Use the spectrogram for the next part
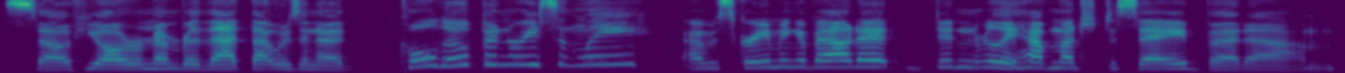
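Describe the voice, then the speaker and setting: High-voiced woman hosting a casual stream. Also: big pitch swings, a little fast, no echo, clean studio sound. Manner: giggly, informal, swears casually. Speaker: podcast host. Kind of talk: casual livestream chat and reading fan fiction aloud. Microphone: close mic with pop filter.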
